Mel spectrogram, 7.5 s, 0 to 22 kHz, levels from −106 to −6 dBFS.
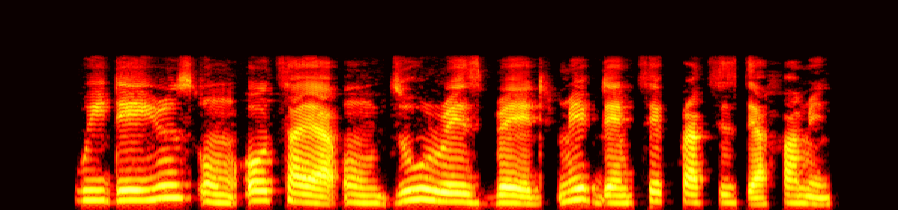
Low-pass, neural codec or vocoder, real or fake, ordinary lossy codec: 7.2 kHz; none; real; none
